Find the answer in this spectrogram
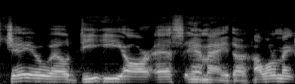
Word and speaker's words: Joldersma: I don't even know how to pronounce his last name. It's Joldersma, though.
